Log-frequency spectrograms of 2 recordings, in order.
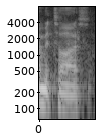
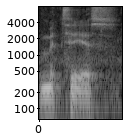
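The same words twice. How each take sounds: First: The name is pronounced the English way. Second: The name is pronounced the German way. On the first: "I always say Matthias" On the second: "the German way of saying it would be Matthias"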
